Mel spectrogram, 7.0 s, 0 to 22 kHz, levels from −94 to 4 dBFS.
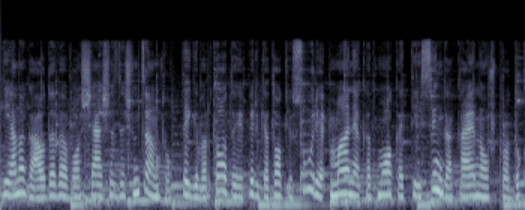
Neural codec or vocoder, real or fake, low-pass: vocoder, 44.1 kHz, 128 mel bands every 256 samples, BigVGAN v2; fake; 10.8 kHz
